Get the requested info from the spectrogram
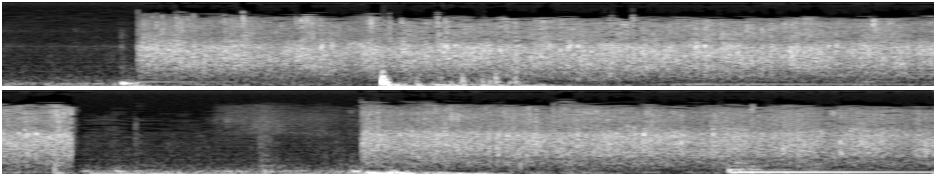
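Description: Members of a parliament chamber applauding, starting about a second in, breaking off briefly after about five seconds and then starting again. A single sharp knock about two seconds in, and a low hum near the end.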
